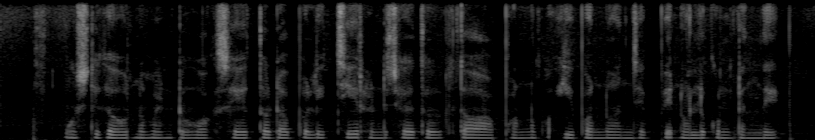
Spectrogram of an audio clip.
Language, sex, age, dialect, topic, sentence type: Telugu, male, 60-100, Utterandhra, banking, statement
